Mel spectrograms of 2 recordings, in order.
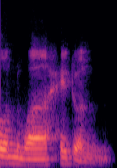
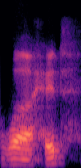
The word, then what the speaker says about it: واحد: Because if we look at the word واحد, واحد, yeah, we pronounce it dun. Why? Because of two dhammas.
